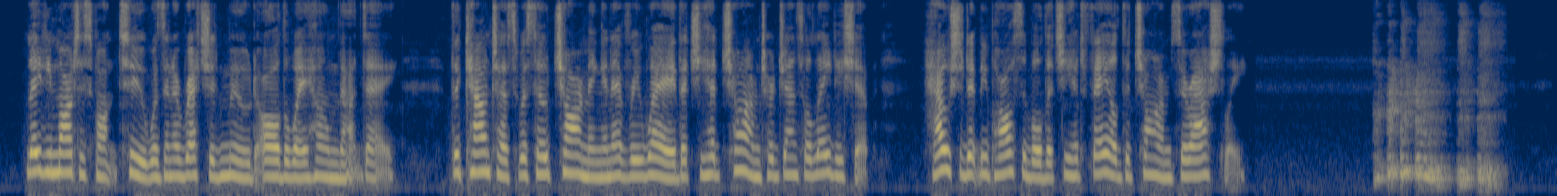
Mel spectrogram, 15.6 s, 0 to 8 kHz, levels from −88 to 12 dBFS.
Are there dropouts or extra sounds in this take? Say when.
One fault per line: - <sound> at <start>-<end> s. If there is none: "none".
- cough at 13.7-15.1 s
